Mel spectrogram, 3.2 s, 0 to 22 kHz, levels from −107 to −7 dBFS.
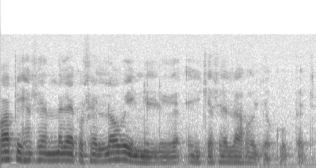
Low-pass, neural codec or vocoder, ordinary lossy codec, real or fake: none; none; none; real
